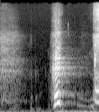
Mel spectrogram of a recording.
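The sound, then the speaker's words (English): A single sharp sneeze bursts out, a quick breathy explosion that trails off, followed by the start of another breathy noise at the very end. “Bless you.”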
